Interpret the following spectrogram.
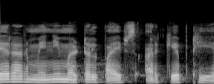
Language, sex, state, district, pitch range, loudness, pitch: English, male, Jharkhand, Garhwa, 105-120 Hz, -17 LUFS, 110 Hz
